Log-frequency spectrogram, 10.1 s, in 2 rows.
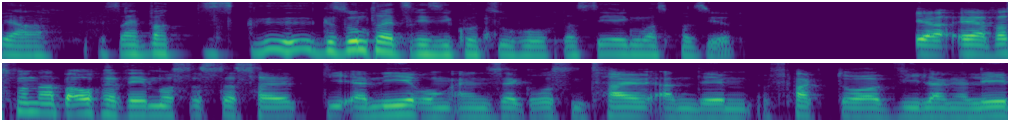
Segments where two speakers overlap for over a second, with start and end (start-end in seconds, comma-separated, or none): none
